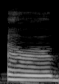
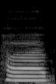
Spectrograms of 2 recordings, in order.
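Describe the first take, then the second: First: The word starts with a silent h. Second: The word starts with a sounded h. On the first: "they'll say um herb" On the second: "instead of herb"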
